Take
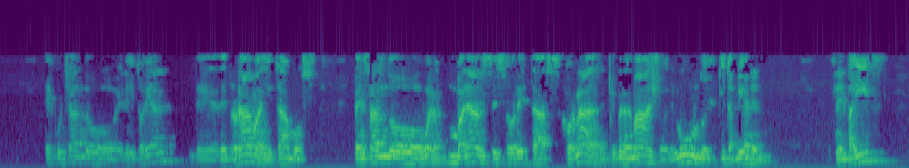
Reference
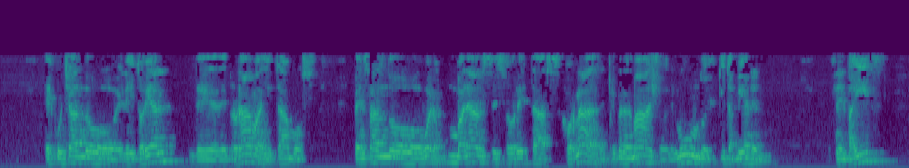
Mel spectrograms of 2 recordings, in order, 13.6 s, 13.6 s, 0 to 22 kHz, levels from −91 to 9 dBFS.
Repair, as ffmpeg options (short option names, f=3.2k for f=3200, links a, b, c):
-af "adeclick=t=4,asetnsamples=n=441:p=0,asendcmd='3.31 volume volume -10dB',volume=0dB"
